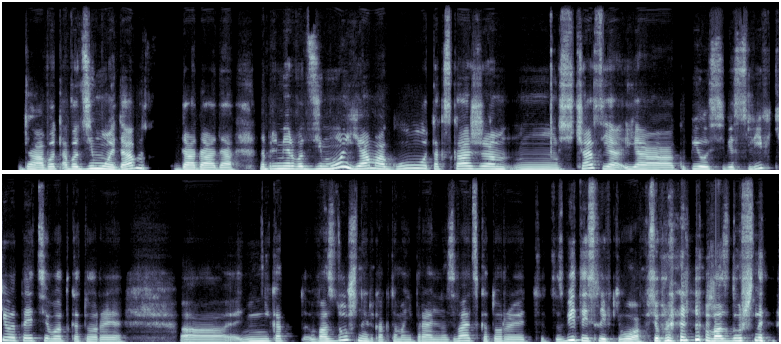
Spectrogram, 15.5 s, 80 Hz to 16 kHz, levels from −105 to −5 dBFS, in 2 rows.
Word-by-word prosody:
да 195 +2 +1
вот, 220 0 -1
а - - 0
вот 220 -1 +2
зимой, 245 -3 +5
да 210 +7 +3
вот 295 -2 0 0.3
Да, 200 +3 +2
да, 190 -2 +2
да. 180 -2 -1 0.2
Например, 245 +3 +2
вот 235 -3 +1
зимой 255 - +3
я 250 +3 +3
могу, 265 +4 -1
так 225 -3 -6
скажем, 235 -3 0 0.5
м, 190 - -4
сейчас 265 - -1
я 210 -4 +1
я 195 -1 0
купила 215 +1 +1
себе 200 0 -7
сливки 270 +11 -6
вот 270 -2 -3
эти 240 0 -2
вот, 220 -1 -4
которые, 185 -4 -6 0.6
э, - - -3 0.5
не 205 +3 -2
кот 225 0 -5 0.2
воздушные, 220 - -1
или - - -9
как 195 -1 -9
там 190 -2 -7
они 180 -1 -8
правильно 195 -2 -5
называются, 235 +6 -4
которые, 200 -2 -5
этот, 175 0 -20
взбитые 240 +6 +4
сливки, 205 -3 -1
во! 190 -6 +2
Всё 235 +7 +3
правильно, 295 +5 +5
воздушные. 245 +4 +4
215 Hz, 180 wpm, -21 LUFS, 195-245 Hz, 0.6 s, зимой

